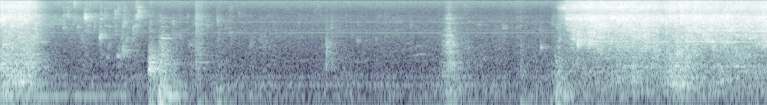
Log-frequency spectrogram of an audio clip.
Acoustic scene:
kitchen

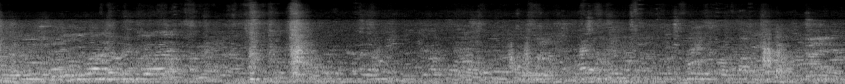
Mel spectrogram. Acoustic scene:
restaurant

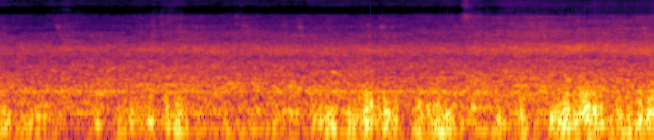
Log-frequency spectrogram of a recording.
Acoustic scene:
residential area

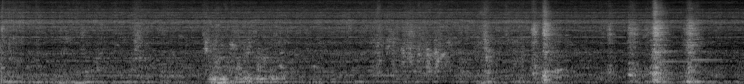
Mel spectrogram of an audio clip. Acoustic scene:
kitchen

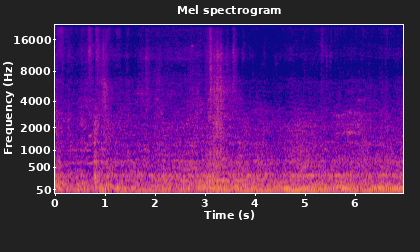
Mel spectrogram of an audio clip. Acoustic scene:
bus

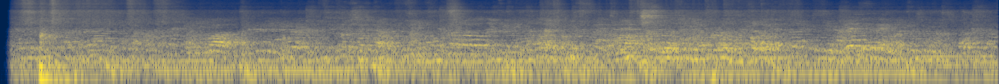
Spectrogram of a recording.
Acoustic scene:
crowded indoor space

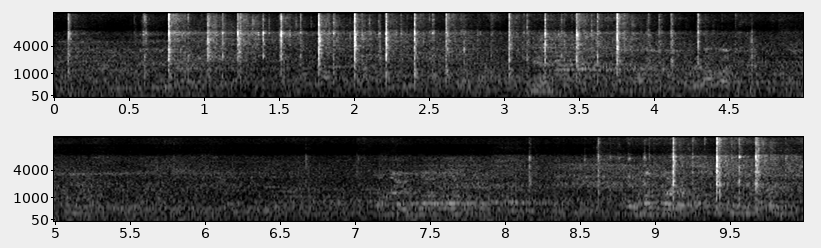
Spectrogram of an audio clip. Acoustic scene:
crowded indoor space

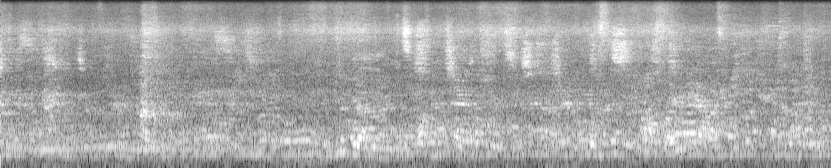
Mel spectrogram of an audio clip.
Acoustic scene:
subway station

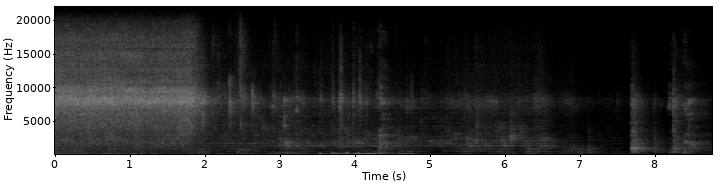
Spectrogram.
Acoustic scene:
restroom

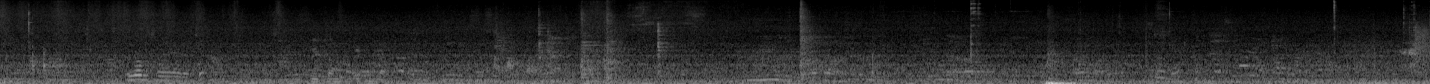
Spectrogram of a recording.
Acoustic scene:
restaurant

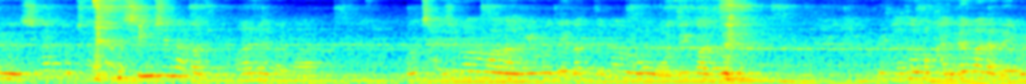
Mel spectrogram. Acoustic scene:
cafe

